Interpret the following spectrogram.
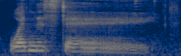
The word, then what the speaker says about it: Wednesday: in your mouth so you say it correctly wednesday what comes next here's the tricky day it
